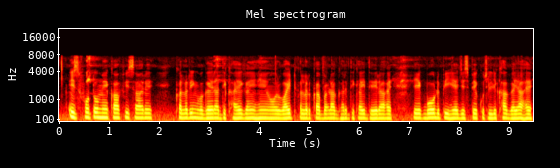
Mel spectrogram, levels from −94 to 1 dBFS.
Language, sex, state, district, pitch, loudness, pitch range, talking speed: Hindi, male, Rajasthan, Bikaner, 145 Hz, -19 LUFS, 140-150 Hz, 190 wpm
